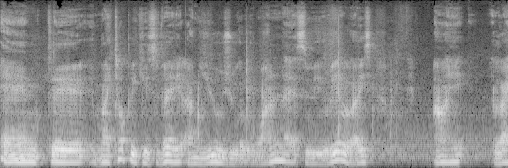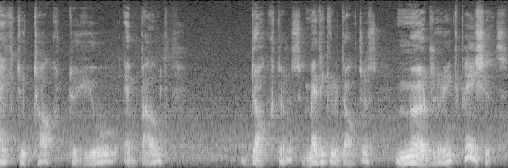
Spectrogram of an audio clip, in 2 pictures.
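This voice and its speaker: Speaking very slowly with long, frequent pauses, a man with a Polish accent uses lively intonation at a medium pitch, with audible room echo and noticeable background noise. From Poland. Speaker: physician. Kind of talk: interview. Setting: at home.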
